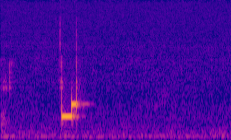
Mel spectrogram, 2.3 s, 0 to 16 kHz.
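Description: A short two-note electronic beep, a lower tone stepping up to a higher one, from a Motorola XPR 4550 DMR mobile radio about half a second in, over a faint steady hum.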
